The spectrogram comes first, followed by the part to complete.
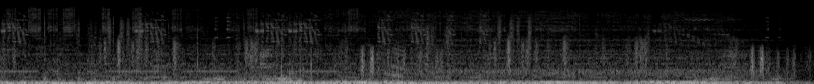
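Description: News show title sting built from sound effects: a steady low rumble under quick mechanical clicking and ticking, fading out at the end.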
